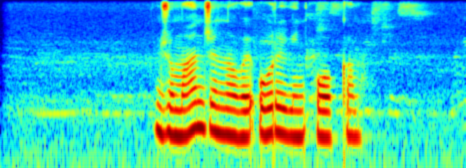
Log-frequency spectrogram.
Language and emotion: Russian, neutral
